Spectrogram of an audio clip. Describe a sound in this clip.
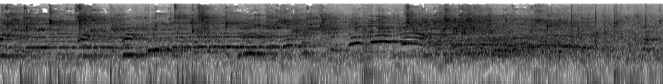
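A basketball bounces and thuds on the floor.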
